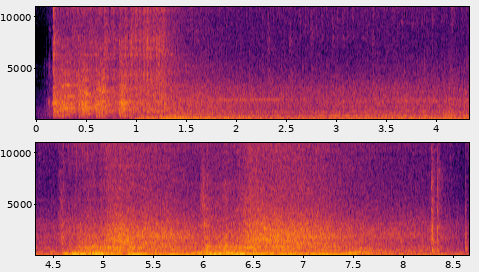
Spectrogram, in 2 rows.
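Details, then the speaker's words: EM-141S-TY01 engine mechanical diagnosis trainer, injectors reconnected, starts and idles unevenly, then rises and falls through throttle blips with an uneven beat; runs rough from a built-in mechanical fault, to be found by compression test. "what are we gonna do with this bench we've heard that it's probably got mechanical problems"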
